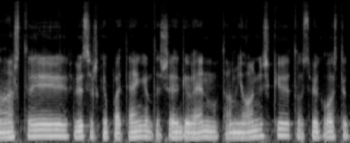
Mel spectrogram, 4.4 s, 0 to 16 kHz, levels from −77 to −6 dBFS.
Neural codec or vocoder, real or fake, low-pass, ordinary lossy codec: codec, 44.1 kHz, 7.8 kbps, DAC; fake; 14.4 kHz; Opus, 32 kbps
